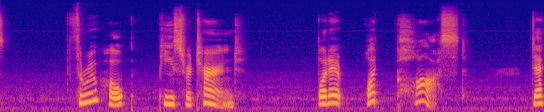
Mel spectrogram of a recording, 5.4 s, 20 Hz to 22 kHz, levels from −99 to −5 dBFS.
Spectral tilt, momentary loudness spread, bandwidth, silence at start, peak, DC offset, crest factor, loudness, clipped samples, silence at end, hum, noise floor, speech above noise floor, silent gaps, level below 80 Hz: -3.5 dB/octave; 15 LU; 17.5 kHz; 0 s; -10 dBFS; under 0.1%; 18 dB; -26 LUFS; under 0.1%; 0 s; none; -57 dBFS; 32 dB; none; -64 dBFS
